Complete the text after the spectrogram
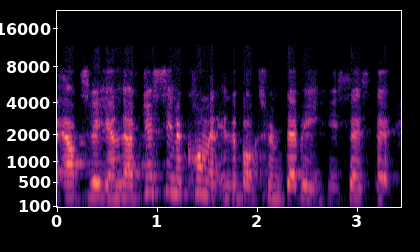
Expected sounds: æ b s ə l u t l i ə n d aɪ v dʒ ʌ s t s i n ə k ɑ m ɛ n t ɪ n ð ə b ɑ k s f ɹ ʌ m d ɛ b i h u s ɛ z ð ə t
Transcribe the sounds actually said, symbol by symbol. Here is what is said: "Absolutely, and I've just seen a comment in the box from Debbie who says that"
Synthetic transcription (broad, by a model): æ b s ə l u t l i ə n aɪ v dʒ ʌ s t s i n ə k ɑ m ɛ n t ɪ n ð ə b ɑ k s f ɹ ʌ m d ɛ b i h u s ɛ z ð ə t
